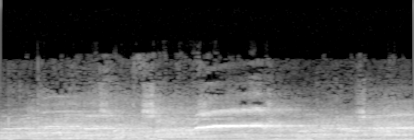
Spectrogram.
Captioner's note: panicked screaming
